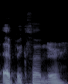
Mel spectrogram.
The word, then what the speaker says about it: EP1K_THUND3R: too because it's not correctly spelled? Spell it. It's not PC. It's EP1K_THUND3R.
